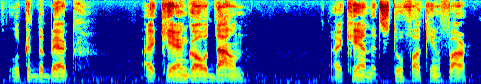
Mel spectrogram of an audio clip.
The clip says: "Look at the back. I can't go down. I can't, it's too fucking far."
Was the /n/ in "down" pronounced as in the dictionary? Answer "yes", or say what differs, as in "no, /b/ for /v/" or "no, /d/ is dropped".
yes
